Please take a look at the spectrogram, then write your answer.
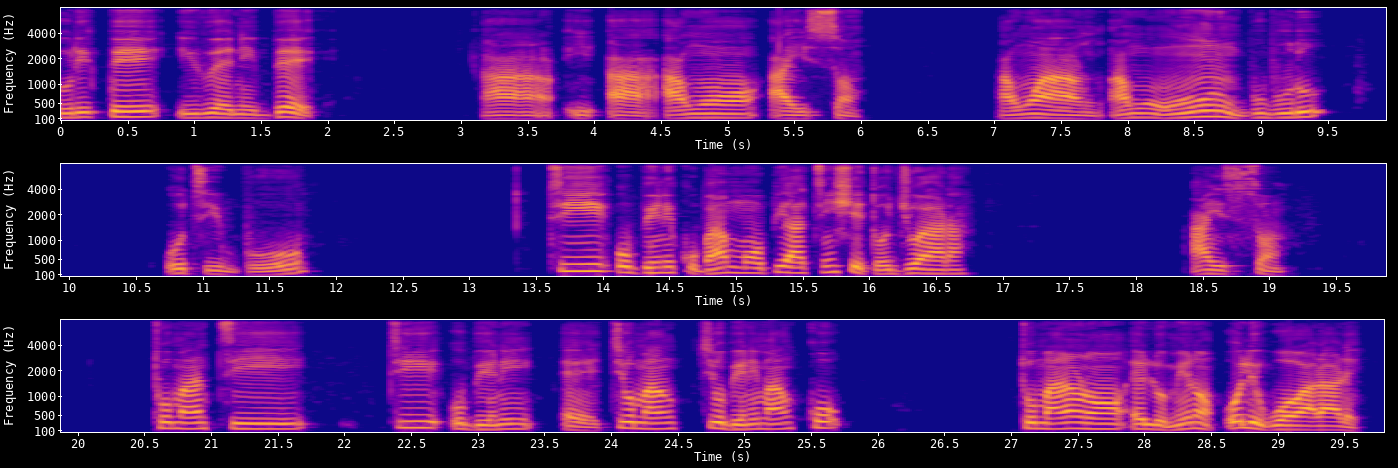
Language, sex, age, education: Yoruba, male, 30-45, tertiary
